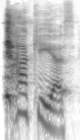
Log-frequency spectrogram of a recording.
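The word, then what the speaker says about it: Jacquais: We have Deslin Hakias. Did I say it right, Deslin? – Yes, you did. Great job.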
